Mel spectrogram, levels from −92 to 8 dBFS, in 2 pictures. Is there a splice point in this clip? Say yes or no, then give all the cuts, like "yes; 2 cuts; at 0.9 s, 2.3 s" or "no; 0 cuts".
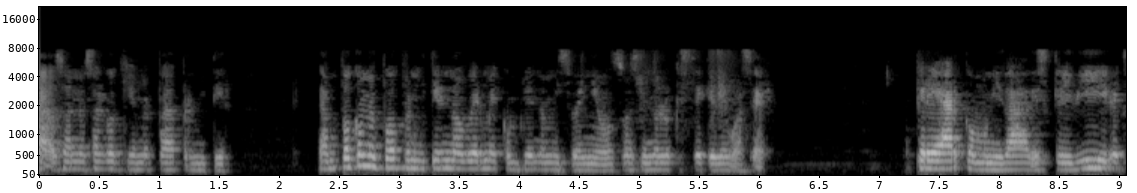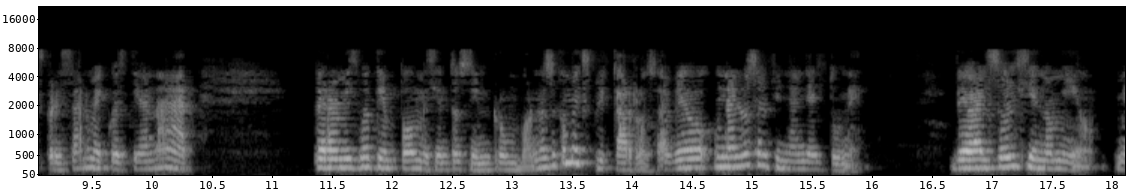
no; 0 cuts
